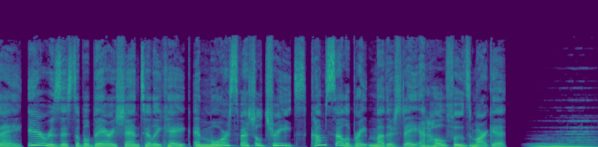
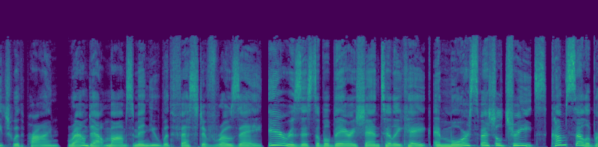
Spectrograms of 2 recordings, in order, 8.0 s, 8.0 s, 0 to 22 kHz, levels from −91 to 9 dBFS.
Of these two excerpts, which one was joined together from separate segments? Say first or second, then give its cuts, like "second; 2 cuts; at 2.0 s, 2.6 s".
first; 1 cut; at 6.8 s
